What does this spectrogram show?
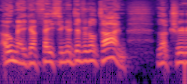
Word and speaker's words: Omega: And as you know, because you've been many times, we have 4 official languages, but where Omega was born, it was on the French part.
